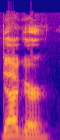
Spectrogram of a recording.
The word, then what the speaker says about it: Duggar: Josh Duggar, rhymes with hugger,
